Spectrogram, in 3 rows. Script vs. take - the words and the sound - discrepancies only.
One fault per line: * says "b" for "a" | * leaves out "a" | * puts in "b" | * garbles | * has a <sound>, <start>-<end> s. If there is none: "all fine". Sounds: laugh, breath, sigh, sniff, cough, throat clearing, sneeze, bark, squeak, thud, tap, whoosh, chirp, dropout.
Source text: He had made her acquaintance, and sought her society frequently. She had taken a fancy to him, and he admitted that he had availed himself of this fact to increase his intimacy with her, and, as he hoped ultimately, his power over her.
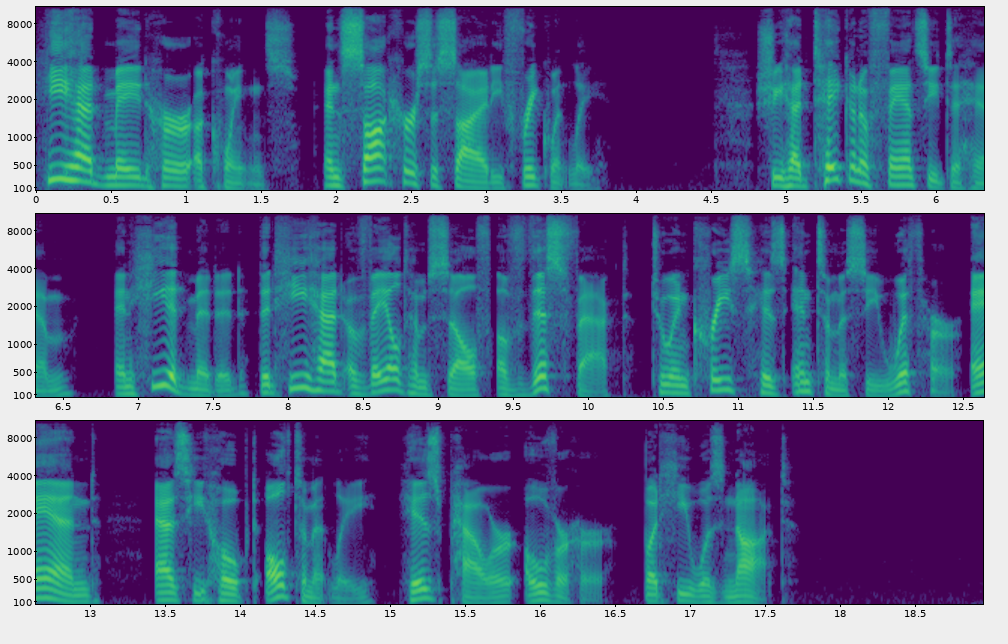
* puts in "But he was not"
